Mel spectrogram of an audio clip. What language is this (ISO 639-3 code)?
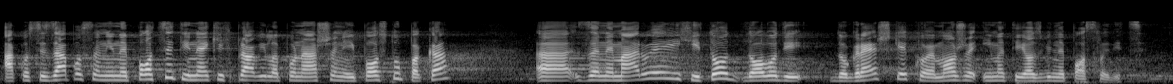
srp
